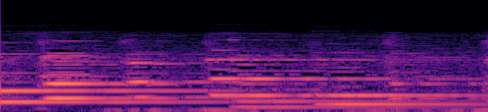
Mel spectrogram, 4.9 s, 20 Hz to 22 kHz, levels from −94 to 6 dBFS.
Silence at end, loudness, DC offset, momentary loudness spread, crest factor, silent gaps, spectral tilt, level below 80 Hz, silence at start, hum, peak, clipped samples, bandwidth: 0 s; -27 LUFS; under 0.1%; 14 LU; 16 dB; none; -6.5 dB/octave; -52 dBFS; 0 s; none; -12 dBFS; under 0.1%; 7 kHz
